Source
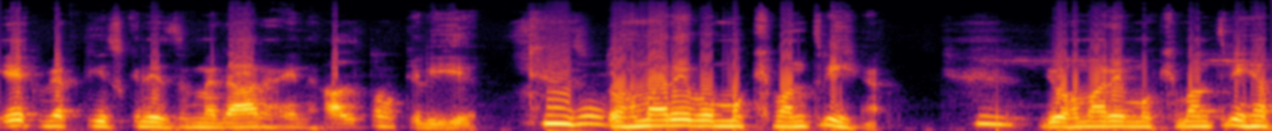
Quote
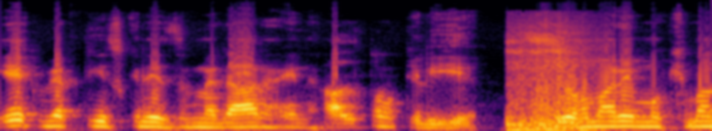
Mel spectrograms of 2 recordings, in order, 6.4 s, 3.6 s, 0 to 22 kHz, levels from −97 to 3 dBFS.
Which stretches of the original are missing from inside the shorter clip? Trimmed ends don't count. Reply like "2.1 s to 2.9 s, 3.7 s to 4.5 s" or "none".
2.6 s to 5.1 s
